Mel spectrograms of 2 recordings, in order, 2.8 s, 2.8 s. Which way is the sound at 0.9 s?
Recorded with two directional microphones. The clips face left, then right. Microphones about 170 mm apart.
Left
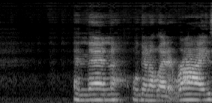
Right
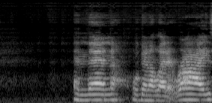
15° right (ahead or behind).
